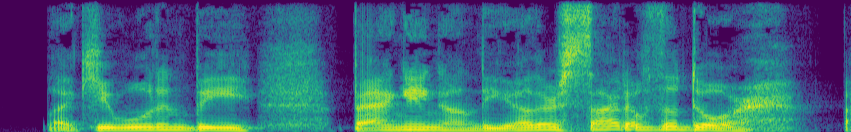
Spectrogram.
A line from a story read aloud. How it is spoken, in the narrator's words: I croaked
